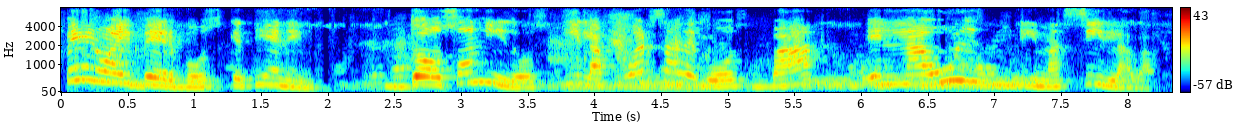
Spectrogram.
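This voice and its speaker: Slow, high-voiced woman teaching grammar. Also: sing-song, background noise. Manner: patient, explains step by step. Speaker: English teacher. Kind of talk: classroom explanation. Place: classroom.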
